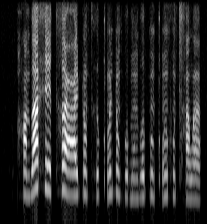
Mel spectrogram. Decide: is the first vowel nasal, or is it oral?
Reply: nasal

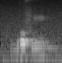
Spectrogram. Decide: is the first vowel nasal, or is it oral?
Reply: oral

